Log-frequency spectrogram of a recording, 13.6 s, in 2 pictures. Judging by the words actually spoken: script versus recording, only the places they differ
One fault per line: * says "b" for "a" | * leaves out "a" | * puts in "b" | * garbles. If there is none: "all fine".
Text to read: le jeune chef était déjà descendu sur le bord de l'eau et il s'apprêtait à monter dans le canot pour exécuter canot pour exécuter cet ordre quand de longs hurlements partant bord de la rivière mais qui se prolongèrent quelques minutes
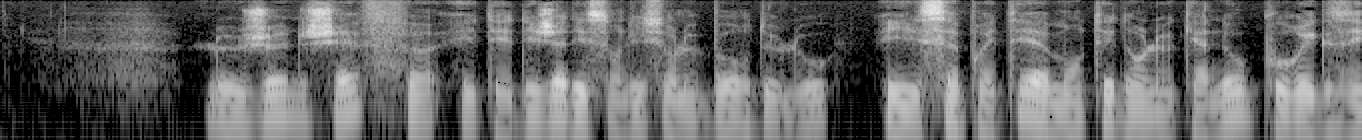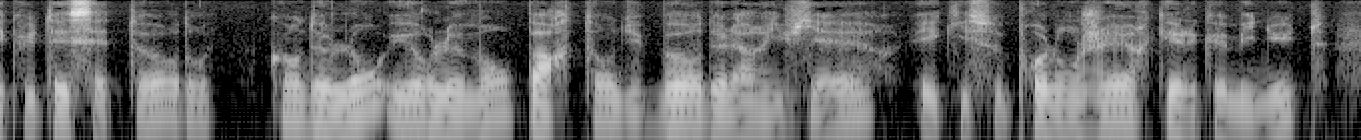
* leaves out "canot pour exécuter"
* puts in "du"
* says "et" for "mais"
